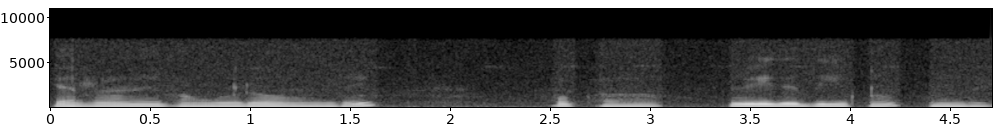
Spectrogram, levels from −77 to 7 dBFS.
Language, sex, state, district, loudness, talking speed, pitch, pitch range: Telugu, female, Andhra Pradesh, Krishna, -15 LUFS, 90 wpm, 190 Hz, 180-210 Hz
